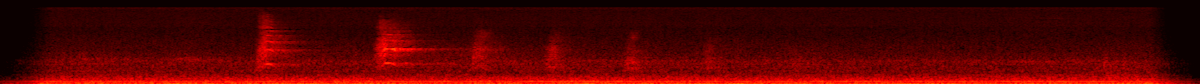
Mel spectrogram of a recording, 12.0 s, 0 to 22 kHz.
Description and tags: A heron screams and I'm asleep. I switched on my Edirol-R09 when I went to bed. The other sound is the usual urban noise at night or early in the morning and the continuously pumping waterpumps in the pumping station next to my house.
bed, bird, breath, field-recording, human, nature, street-noise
